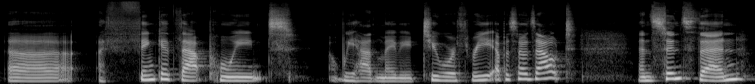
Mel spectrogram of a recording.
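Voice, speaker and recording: A middle-aged woman hosting a podcast alone, musing casually in a hesitant, rambling way with self-deprecating humor. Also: lowish voice. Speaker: podcast host, playwright and actor. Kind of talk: casual reflective solo podcast monologue.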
